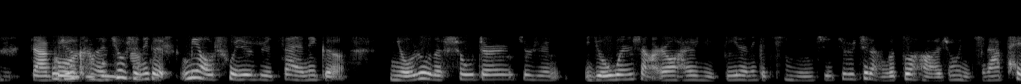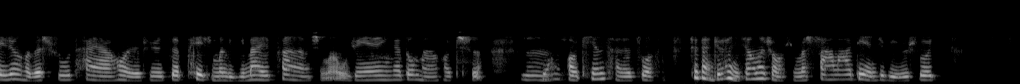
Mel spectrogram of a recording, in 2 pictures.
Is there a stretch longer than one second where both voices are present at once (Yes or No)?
Yes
